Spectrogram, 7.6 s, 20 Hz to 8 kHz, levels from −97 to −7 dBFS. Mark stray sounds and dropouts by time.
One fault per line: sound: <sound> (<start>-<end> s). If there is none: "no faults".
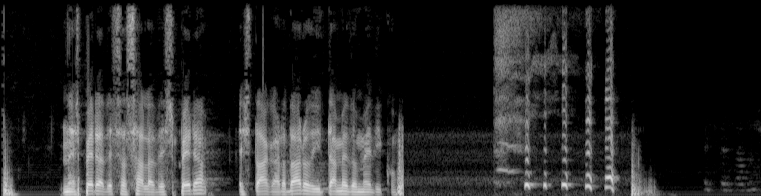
sound: laugh (4.9-6.2 s)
